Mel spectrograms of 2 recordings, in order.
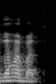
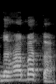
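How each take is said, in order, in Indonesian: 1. Huruf t di akhir tidak diikuti vokal. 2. Huruf t di akhir diikuti bunyi a pendek.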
